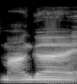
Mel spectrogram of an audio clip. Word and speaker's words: manga: and why is it comics well um it's pronounced manga and i like manga better because basically i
